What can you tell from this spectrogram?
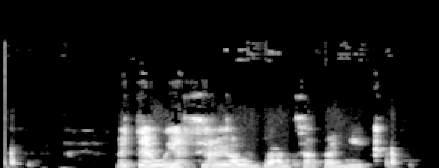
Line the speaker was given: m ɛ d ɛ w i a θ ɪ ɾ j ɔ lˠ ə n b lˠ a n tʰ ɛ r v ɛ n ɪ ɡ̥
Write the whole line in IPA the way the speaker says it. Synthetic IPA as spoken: m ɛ d ɛ w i a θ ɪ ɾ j ɔ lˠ ə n b lˠ a n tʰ a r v ɛ n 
